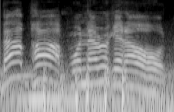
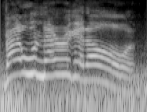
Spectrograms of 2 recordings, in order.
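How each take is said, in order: First: Said in the usual way. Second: Excited. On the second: Real, not acted. Thrilled after the engine pop.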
